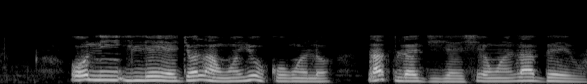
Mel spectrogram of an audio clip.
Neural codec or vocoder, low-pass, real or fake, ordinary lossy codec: none; 7.2 kHz; real; AAC, 16 kbps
